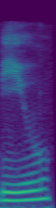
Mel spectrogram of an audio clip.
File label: "bhiu5", taiwanese Syllables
